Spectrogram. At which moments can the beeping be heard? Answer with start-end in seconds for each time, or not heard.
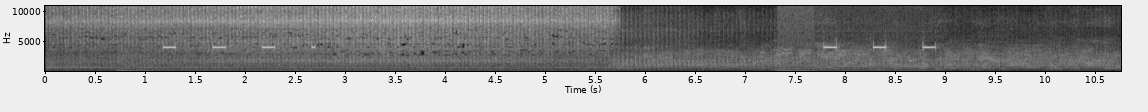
0.7-2.5, 7.3-9.0.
